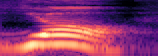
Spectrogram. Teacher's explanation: आप उच्चारण करके देखेंगे य, ई और अ का उच्चारण होता है तो य बनता है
